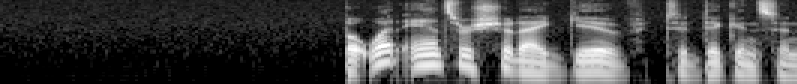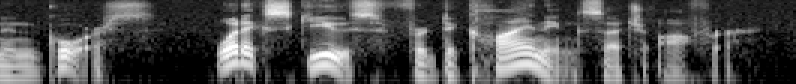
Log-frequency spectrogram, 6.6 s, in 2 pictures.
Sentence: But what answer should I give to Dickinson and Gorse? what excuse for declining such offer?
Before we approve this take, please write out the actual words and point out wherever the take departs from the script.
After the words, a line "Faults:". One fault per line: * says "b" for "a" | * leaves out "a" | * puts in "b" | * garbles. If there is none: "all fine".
But what answer should I give to Dickinson and Gorse? what excuse for declining such offer?
Faults:
all fine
